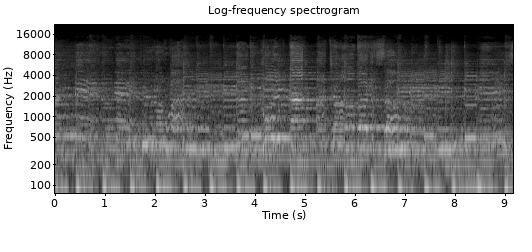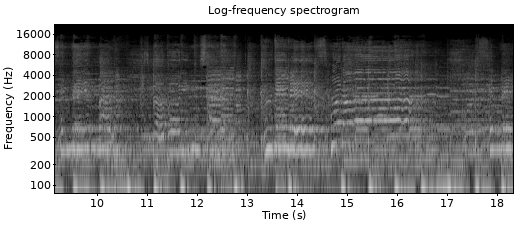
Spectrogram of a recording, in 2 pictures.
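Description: A woman singing a trot song live into a microphone over backing music with a steady, pulsing bass beat.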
